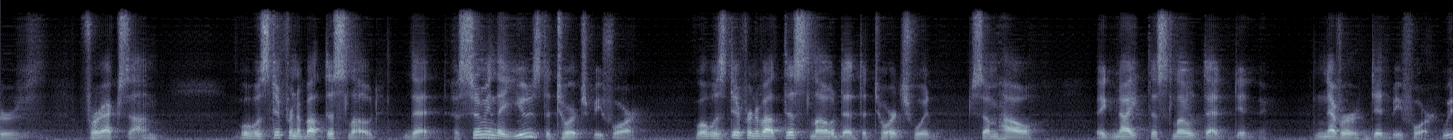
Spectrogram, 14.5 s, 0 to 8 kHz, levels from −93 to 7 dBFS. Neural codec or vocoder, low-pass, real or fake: codec, 16 kHz, about 1 kbps, DyCAST, with the encoder's durations; 7.2 kHz; fake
